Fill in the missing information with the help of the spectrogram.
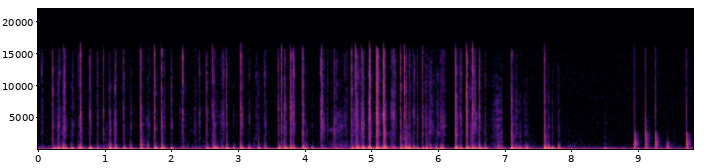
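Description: Fingertips type and tap on the plastic keys of a thin, solid white Apple Magic Keyboard with an aluminum base. Rapid bursts of short, dry, low-thudding clicks come with brief pauses between runs, and the typing thins out to sparse taps at the end.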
